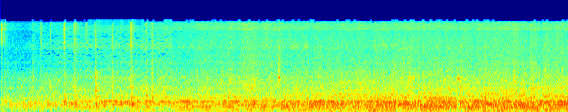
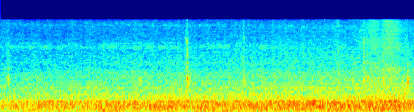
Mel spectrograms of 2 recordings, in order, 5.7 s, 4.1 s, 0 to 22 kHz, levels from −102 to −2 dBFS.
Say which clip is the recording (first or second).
second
